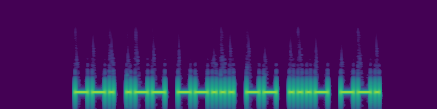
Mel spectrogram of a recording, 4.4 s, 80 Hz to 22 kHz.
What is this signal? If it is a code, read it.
Morse code, heard as a keyed tone, about 28 wpm, 700 Hz. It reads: GW7MVG
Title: DXCC-100 Call Signs - 6 Characters - 28wpm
